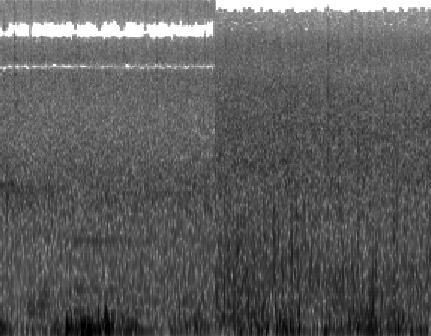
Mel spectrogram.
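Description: Heavy rain pours down at an old farmhouse under renovation, a dense, steady hiss of drops on surfaces that swells slightly partway through and carries on without speech.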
